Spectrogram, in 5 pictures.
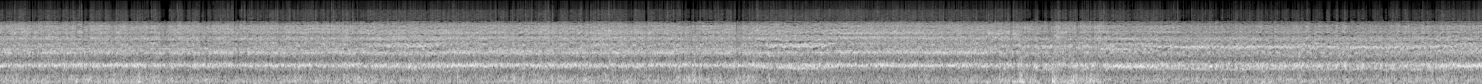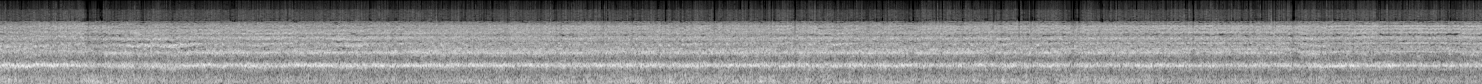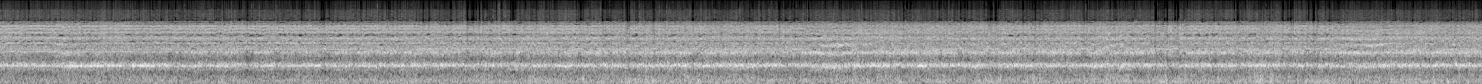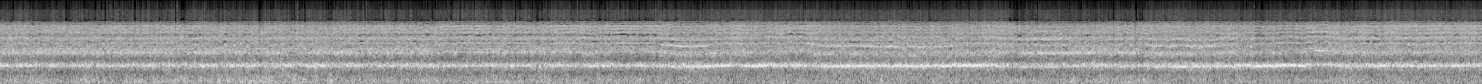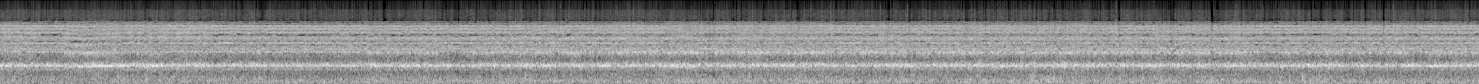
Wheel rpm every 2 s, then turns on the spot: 230, 230, 230, 230, 230, 190, 160, 200, 220, 230, 230, 230, 230, 230, 230, 230, 230, 230, 230, 230, 240, 230, 230, 240, 230, 230, 220, 220, 230, 230, 230, 230, 230, 230, 230, 230, 230.
none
